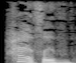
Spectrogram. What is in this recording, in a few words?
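"7aafiZ" male, Arabic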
